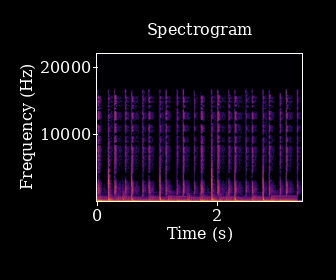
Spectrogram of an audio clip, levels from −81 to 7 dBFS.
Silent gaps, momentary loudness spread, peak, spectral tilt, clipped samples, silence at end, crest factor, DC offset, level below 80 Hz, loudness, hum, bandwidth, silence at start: none; 3 LU; -6 dBFS; -6 dB/octave; under 0.1%; 0 s; 14 dB; 0.3%; -22 dBFS; -22 LUFS; none; 17 kHz; 0 s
